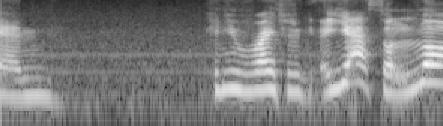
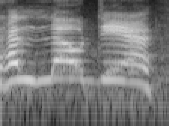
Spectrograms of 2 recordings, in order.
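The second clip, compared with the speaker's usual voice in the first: normal talking voice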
